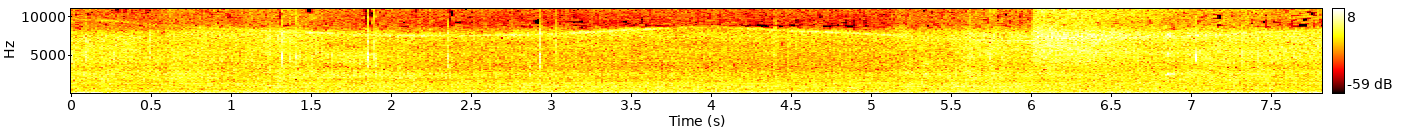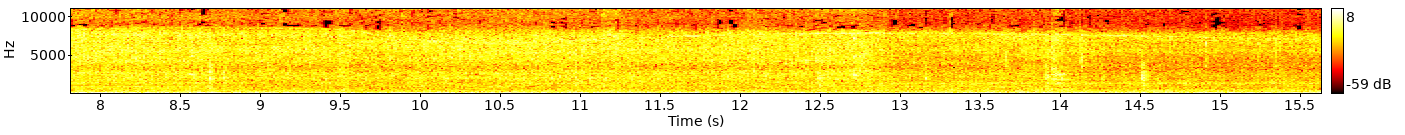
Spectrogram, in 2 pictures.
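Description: Other trucks roar past close by.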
